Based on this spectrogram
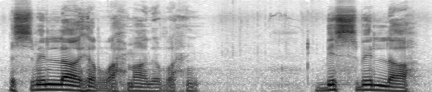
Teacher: يجب حذف همزة الواصل في الدرج، مثل همزة الله والرحمن والرحيم واهدنا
